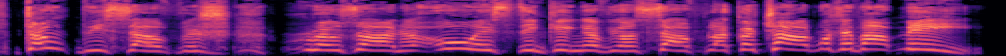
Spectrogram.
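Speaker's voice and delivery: loud, high, frantic rage; raging. A narrator's reading. Mother in a mad rage at her daughter, furious. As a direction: lose all control. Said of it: "a mad stranger".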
